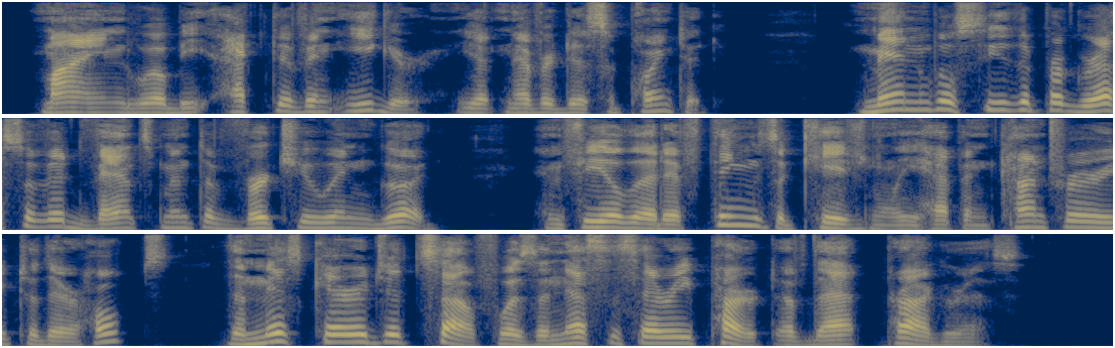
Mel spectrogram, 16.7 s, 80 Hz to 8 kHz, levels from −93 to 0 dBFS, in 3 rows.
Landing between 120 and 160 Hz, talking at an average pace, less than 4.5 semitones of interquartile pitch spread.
No: medium, 140 Hz; average, 150 wpm; wide, 5.5 semitones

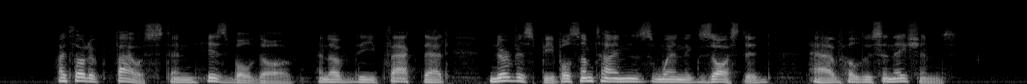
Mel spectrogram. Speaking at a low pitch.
Yes: low, 110 Hz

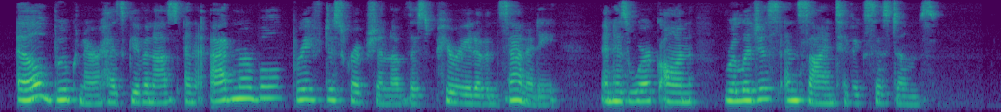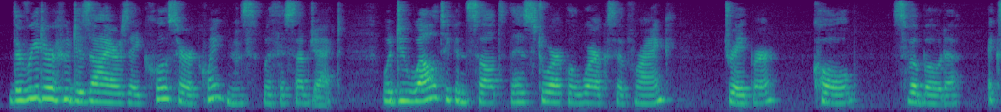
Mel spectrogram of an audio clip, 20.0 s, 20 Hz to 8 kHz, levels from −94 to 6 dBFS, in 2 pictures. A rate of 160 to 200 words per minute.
No: average, 140 wpm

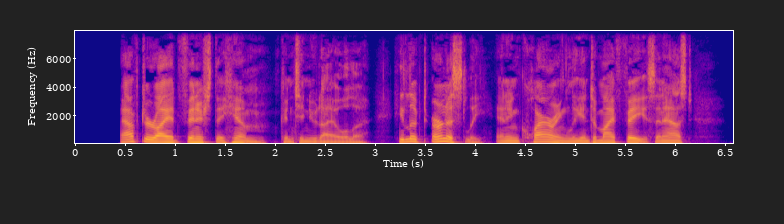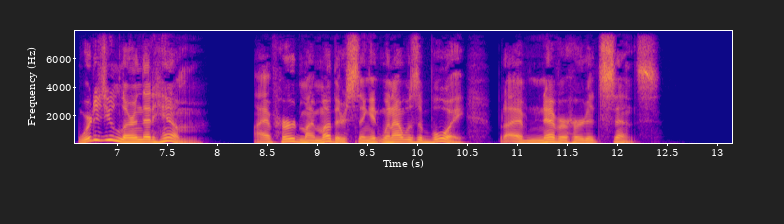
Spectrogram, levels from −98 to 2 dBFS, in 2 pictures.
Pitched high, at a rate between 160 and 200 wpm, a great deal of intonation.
No: low, 130 Hz; average, 195 wpm; wide, 6.4 semitones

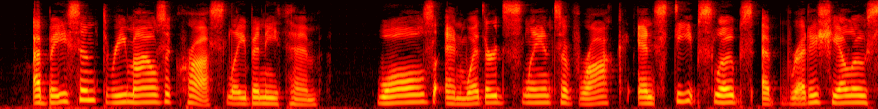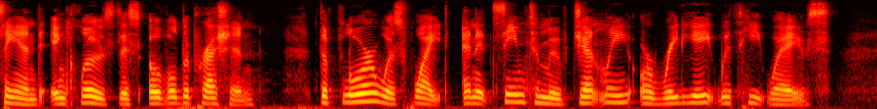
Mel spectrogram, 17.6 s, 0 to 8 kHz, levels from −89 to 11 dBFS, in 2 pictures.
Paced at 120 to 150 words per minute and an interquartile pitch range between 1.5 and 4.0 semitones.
Yes: slow, 135 wpm; average, 3.3 semitones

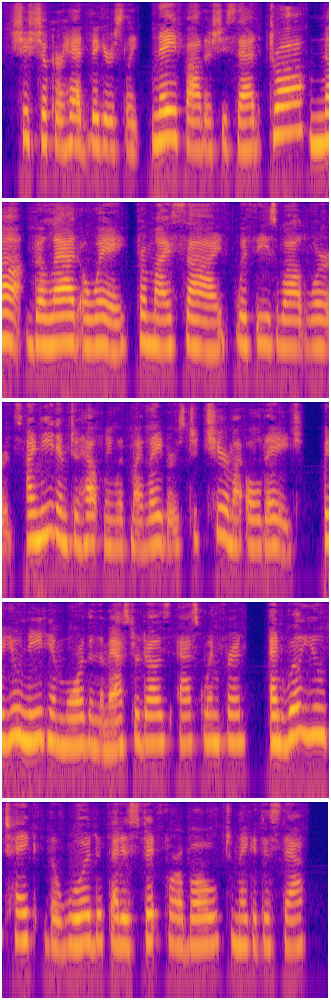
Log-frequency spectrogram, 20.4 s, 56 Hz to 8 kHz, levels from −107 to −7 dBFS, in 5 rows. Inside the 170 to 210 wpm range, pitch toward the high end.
Yes: average, 180 wpm; high, 215 Hz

